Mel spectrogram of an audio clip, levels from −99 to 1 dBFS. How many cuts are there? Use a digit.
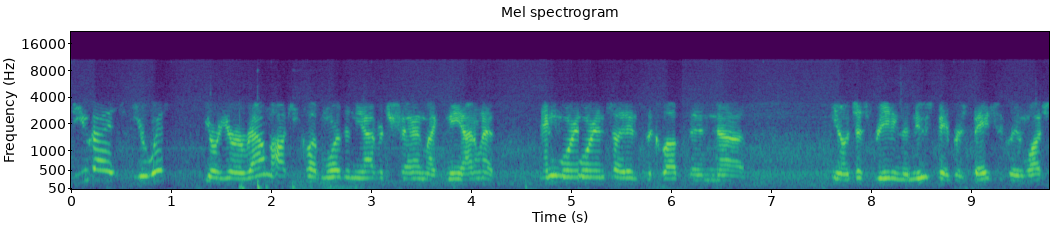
2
